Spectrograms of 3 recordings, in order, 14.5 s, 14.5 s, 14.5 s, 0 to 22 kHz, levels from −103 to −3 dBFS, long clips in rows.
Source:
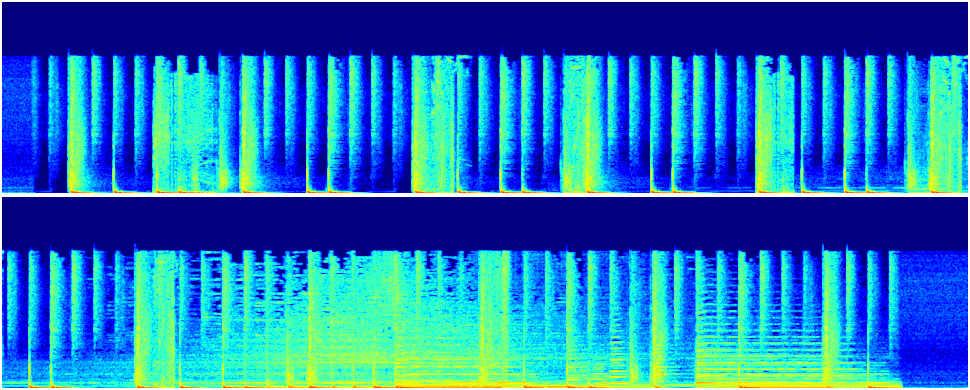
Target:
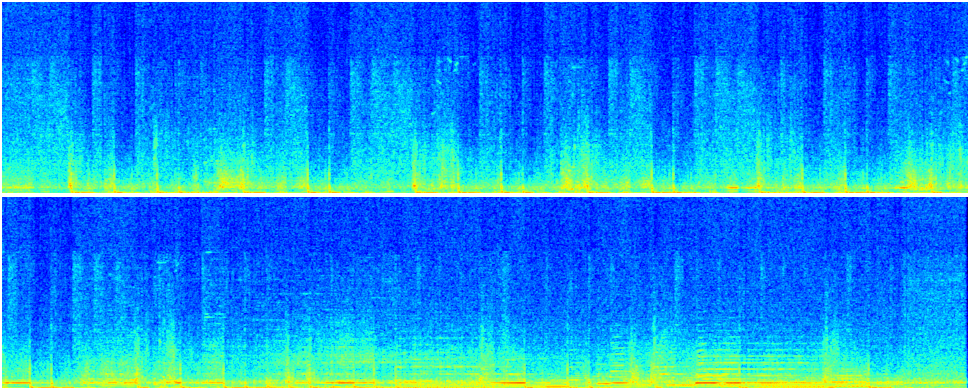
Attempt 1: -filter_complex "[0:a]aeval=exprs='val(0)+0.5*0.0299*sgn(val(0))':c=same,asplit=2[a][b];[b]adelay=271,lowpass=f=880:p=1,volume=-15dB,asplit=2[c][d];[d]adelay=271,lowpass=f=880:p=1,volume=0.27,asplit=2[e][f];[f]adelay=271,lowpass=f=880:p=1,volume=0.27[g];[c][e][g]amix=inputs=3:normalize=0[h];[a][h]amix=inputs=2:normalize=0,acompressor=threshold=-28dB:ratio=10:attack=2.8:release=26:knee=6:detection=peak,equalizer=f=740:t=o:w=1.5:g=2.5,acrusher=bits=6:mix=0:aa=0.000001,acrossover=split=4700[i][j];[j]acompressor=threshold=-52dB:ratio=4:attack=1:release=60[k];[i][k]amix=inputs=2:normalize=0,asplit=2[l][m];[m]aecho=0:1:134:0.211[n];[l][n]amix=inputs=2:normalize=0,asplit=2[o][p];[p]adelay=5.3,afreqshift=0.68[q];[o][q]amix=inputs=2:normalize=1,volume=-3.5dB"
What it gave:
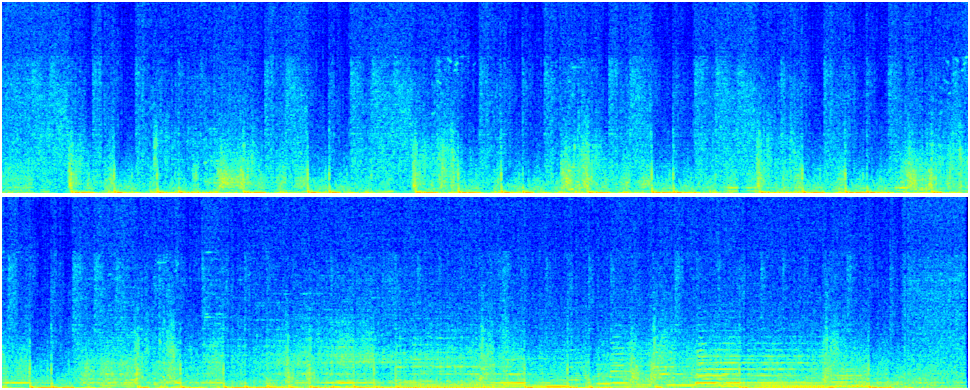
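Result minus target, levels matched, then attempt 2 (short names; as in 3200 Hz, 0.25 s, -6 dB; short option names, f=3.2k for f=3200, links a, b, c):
1000 Hz band -4.5 dB
-filter_complex "[0:a]aeval=exprs='val(0)+0.5*0.0299*sgn(val(0))':c=same,asplit=2[a][b];[b]adelay=271,lowpass=f=880:p=1,volume=-15dB,asplit=2[c][d];[d]adelay=271,lowpass=f=880:p=1,volume=0.27,asplit=2[e][f];[f]adelay=271,lowpass=f=880:p=1,volume=0.27[g];[c][e][g]amix=inputs=3:normalize=0[h];[a][h]amix=inputs=2:normalize=0,acompressor=threshold=-28dB:ratio=10:attack=2.8:release=26:knee=6:detection=peak,equalizer=f=740:t=o:w=1.5:g=13.5,acrusher=bits=6:mix=0:aa=0.000001,acrossover=split=4700[i][j];[j]acompressor=threshold=-52dB:ratio=4:attack=1:release=60[k];[i][k]amix=inputs=2:normalize=0,asplit=2[l][m];[m]aecho=0:1:134:0.211[n];[l][n]amix=inputs=2:normalize=0,asplit=2[o][p];[p]adelay=5.3,afreqshift=0.68[q];[o][q]amix=inputs=2:normalize=1,volume=-3.5dB"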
